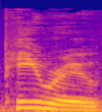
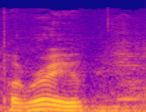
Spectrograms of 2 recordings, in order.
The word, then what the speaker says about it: Peru: and by the way you pronounce it Peru Indiana not Peru some some people know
